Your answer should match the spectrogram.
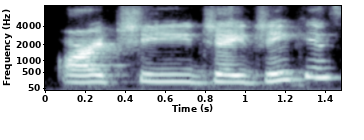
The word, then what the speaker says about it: Archie J. Jenkins: Today we will be talking to Mr. Archie J. Jenkins.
